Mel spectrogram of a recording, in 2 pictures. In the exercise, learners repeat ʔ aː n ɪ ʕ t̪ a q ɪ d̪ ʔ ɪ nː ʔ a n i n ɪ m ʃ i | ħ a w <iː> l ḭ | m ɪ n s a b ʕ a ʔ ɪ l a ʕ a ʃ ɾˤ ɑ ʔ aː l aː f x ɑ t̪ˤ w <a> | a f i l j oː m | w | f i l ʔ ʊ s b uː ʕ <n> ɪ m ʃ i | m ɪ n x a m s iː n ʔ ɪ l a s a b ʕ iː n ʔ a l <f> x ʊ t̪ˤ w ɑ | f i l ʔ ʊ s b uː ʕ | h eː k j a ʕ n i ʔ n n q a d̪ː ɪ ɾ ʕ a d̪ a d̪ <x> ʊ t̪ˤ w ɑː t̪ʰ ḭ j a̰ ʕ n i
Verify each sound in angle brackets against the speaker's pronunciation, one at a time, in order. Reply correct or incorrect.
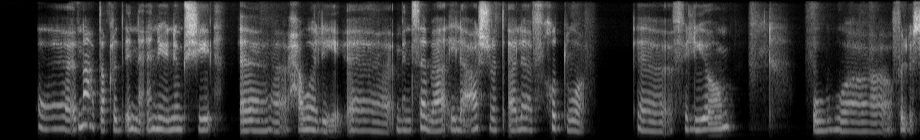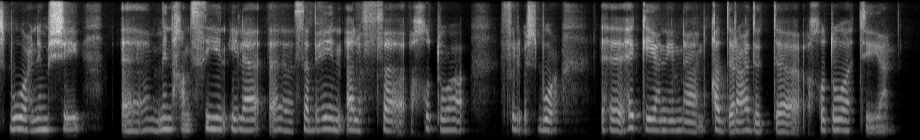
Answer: incorrect: aː, incorrect: ɑ, correct, correct, correct

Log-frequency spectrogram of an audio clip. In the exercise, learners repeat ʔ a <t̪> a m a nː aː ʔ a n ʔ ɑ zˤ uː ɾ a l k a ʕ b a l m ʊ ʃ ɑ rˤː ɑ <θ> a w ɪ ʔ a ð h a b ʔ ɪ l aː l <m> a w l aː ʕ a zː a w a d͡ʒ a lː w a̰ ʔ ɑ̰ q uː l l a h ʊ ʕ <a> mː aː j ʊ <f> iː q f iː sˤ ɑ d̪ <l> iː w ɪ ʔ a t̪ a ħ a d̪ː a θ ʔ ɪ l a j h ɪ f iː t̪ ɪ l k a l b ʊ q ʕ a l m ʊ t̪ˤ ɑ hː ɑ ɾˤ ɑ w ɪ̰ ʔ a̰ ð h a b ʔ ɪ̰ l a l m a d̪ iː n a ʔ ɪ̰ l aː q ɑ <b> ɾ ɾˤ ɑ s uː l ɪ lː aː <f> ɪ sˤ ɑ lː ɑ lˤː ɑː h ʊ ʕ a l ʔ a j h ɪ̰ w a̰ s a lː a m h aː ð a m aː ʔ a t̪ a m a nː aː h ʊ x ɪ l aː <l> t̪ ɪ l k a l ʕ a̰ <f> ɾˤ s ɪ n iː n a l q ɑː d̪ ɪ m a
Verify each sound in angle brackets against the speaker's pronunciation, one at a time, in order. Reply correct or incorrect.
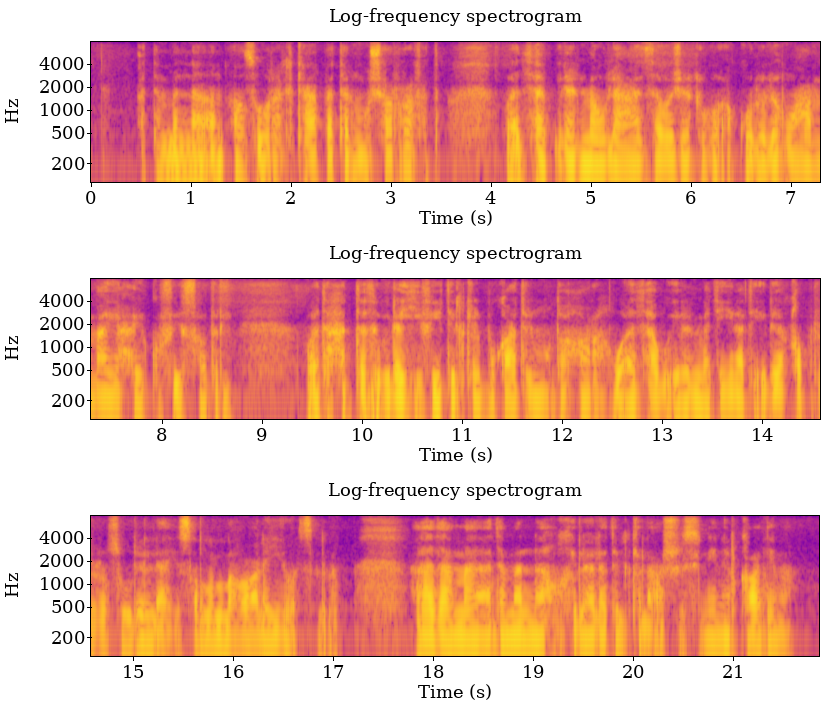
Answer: correct, incorrect: f, correct, correct, incorrect: ħ, incorrect: ɾ, correct, incorrect: h, correct, incorrect: ʃ

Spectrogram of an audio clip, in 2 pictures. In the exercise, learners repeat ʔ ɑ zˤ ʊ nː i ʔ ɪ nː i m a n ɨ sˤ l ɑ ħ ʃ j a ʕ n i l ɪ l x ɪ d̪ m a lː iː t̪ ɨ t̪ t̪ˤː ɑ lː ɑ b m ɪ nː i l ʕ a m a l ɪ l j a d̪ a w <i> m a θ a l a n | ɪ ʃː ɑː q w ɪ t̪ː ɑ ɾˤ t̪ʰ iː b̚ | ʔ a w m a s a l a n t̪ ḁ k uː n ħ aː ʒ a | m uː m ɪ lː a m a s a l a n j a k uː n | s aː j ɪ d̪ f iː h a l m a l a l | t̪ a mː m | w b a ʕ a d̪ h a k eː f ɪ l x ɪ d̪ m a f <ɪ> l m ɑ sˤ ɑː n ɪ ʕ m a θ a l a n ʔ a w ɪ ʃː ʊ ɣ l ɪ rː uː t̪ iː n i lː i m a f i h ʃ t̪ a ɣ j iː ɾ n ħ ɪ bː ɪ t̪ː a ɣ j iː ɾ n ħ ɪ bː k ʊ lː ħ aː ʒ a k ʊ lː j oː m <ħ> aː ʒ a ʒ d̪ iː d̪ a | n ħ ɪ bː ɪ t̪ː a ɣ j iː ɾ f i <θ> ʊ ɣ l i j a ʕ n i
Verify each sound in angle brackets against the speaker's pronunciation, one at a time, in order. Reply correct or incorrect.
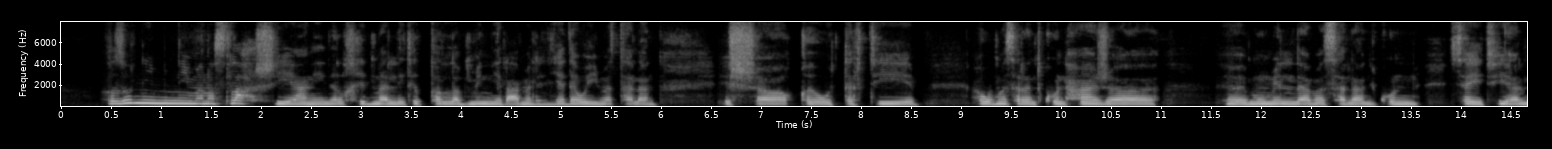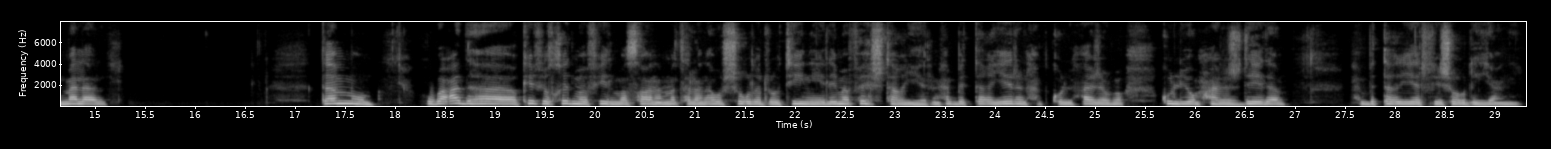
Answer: correct, incorrect: i, correct, incorrect: ʃ

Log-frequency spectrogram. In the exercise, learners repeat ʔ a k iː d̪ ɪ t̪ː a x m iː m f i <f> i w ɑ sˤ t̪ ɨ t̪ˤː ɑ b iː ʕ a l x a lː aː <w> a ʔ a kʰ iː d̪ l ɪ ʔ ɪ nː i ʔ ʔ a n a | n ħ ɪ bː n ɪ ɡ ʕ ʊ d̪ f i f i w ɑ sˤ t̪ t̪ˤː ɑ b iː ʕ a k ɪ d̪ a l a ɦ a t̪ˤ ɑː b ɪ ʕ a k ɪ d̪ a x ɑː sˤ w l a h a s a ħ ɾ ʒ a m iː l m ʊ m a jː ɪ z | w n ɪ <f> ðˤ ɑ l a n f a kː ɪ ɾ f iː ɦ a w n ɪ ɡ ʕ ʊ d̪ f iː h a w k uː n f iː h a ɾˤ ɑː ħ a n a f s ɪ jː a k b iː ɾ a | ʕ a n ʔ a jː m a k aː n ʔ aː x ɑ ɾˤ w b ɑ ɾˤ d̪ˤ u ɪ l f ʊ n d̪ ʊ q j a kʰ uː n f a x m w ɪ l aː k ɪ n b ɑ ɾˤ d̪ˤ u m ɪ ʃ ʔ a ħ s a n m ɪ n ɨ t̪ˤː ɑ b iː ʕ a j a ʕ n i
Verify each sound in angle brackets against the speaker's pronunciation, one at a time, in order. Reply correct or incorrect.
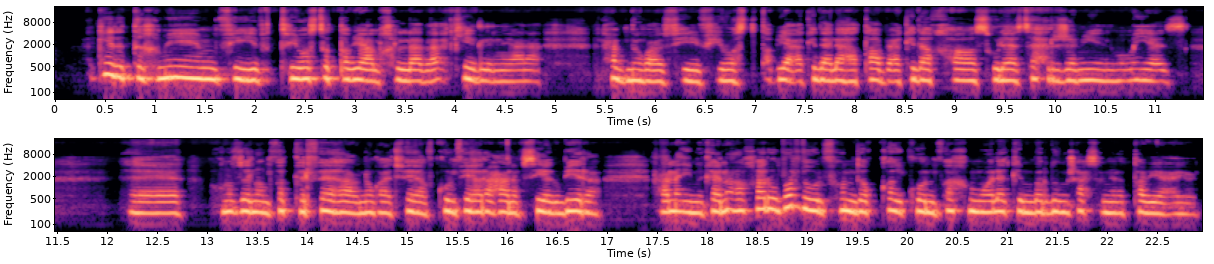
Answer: correct, incorrect: b, correct

